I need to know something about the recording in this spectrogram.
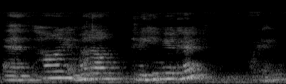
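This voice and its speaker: A woman's voice: high voice, fairly quick. Woman speaking in an echoey hall. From Poland. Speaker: conference speaker. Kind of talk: conference talk. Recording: echoey hall, distant mic, noisy.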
